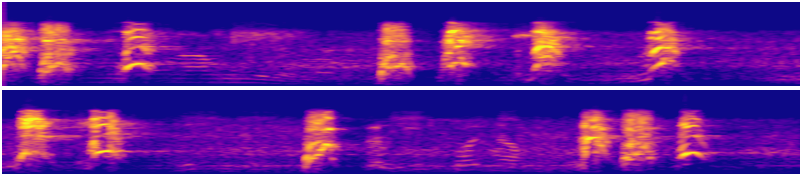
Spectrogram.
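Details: Cockapoo dogs barking at a cement dog statue, shrill barks repeated every half second or so in uneven runs, with a man's voice commenting and laughter between them.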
